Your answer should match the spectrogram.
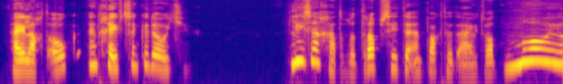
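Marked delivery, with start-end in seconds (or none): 4.8-5.6 high, bright cry of joy over a gift; delighted exclaim. A narrator's reading. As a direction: gasp it out like a thrilled girl. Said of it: "roept ze".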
